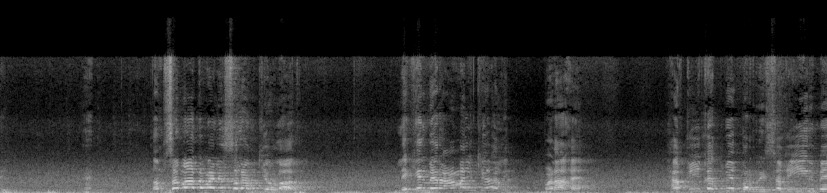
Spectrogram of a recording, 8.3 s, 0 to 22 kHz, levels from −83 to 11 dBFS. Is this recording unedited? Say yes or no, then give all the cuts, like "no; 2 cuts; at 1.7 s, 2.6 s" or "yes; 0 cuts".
no; 1 cut; at 5.0 s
